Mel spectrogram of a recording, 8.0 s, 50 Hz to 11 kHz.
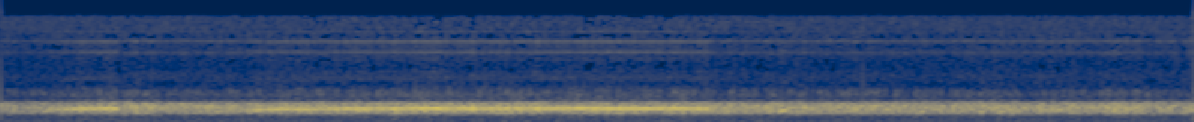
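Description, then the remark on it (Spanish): An underwater hydrophone recording from March 1997, called 'Train', of a steady, train-like rumbling drone with a humming tone running through it and a faint high whine above, continuous for the whole stretch with no voices. “Sí, sí, parece realmente el sonido de un tren, ¿no?”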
